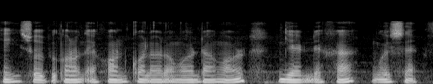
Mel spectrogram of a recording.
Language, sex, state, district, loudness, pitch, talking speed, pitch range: Assamese, male, Assam, Kamrup Metropolitan, -18 LUFS, 105 Hz, 110 wpm, 105-115 Hz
